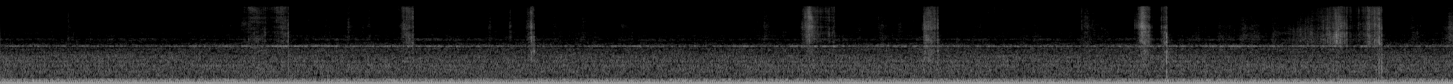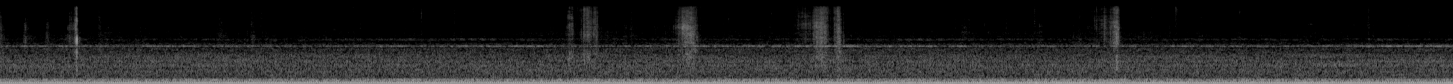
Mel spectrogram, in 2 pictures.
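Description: Soap-soaked kitchen sponges, yellow foam with green scouring pad, squeezed and crumpled by hand: scattered short wet crackles and squishes at irregular moments. Under them runs a steady low hum, the loudest thing throughout, with a faint steady high whine.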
